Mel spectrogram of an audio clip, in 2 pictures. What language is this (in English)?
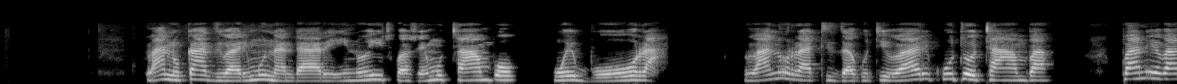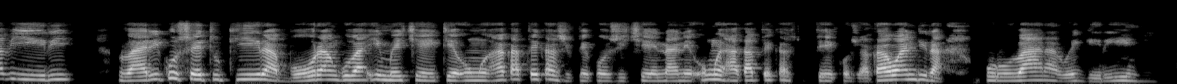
Shona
